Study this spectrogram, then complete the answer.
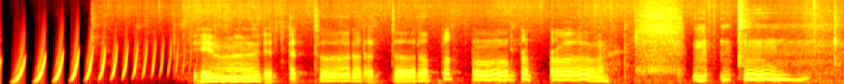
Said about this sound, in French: Le wesh, ça se fait frire, tu savais pas ? Bah non. Eh ben écoute la recette, La recette du wesh.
